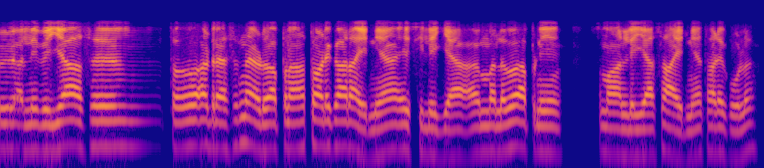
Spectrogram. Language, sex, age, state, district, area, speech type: Dogri, male, 18-30, Jammu and Kashmir, Kathua, rural, conversation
